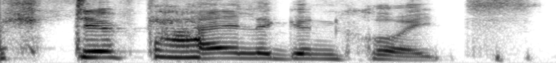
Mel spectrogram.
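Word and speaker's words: Stift Heiligenkreuz: Yeah, Stift Heiligen Kreuz.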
